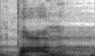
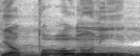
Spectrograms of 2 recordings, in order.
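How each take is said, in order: First: "طعن" with an a after the ع, ta'an; fatha on the ayn. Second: "يطعنني" with a u after the ع, yat'ununi; damma on the ayn. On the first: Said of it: "بفتح العين". («طعن» بفتح العين) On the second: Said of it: "بضم العين". («يطعنني» بضم العين) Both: Shown as a demonstration.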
